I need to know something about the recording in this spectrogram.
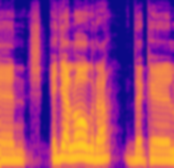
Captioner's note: speaking In Foreign Language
